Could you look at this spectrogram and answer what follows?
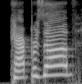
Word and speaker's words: Kaprizov: Kaprizov. He honestly. Did I pronounce that right?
